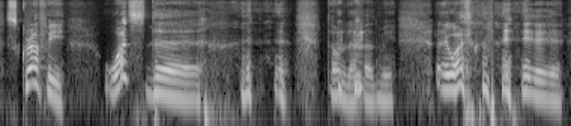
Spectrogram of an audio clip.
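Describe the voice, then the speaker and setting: A man's voice: high-pitched, big pitch swings, extremely slow, no room sound, clean studio sound. A man from Argentina, hosting a casual interview and asking playful, rambling questions. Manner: playful, jokey, asks long rambling questions. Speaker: host.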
